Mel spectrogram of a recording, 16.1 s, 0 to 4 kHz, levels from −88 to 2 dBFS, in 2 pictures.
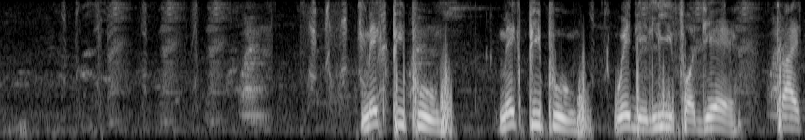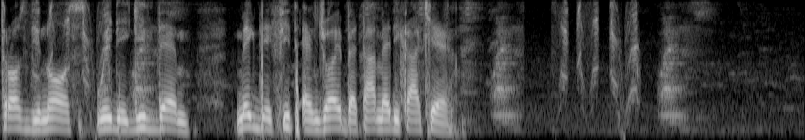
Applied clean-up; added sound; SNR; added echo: none; Scratching (performance technique); 20 dB; none.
